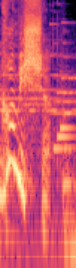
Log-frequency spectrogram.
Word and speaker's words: Grandméchant: votre professeur remplaçant monsieur grandméchant veuillez prendre place il est où Monsieur Ernesto attendez vous vous appelez monsieur grand méchant ça se prononce grand méchant et ça sera au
